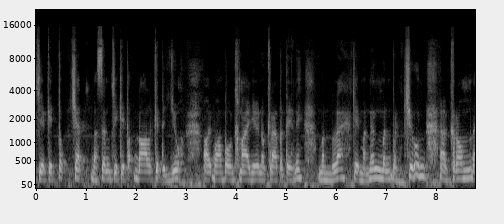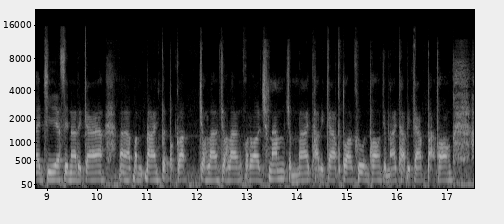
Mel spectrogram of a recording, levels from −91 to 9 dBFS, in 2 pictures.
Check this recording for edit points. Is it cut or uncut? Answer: cut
